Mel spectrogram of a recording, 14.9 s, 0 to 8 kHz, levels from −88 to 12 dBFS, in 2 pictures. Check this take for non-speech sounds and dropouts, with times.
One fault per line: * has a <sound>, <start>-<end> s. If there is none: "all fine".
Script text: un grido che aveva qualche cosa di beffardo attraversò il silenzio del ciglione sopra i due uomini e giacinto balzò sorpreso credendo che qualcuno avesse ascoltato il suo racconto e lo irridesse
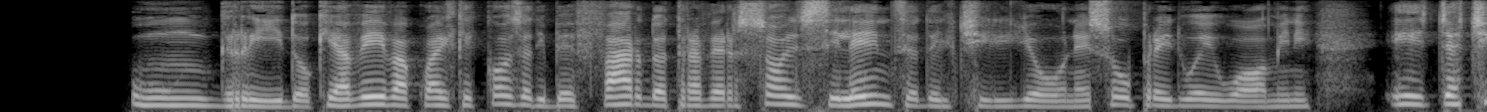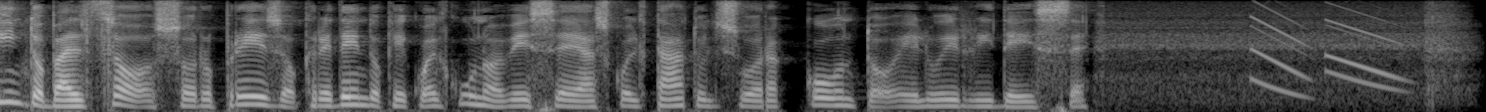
* has a chirp, 13.7-14.5 s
